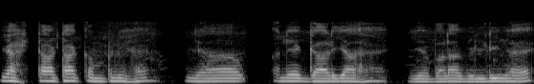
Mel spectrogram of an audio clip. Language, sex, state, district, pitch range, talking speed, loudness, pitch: Hindi, male, Bihar, Araria, 140-150 Hz, 135 wpm, -27 LUFS, 145 Hz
